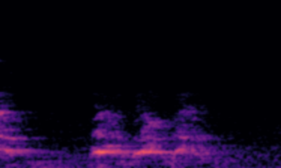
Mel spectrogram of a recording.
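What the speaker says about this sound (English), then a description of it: "That was my big puppy outside." A big dog, a large pet puppy, barks outdoors a few times in a quick, muffled burst, heard faint and at a distance, with no talking over it.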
